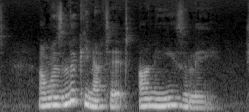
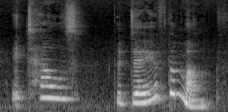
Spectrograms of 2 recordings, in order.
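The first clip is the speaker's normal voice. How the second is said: Alice voice; 12 semitones higher than usual. A narrator's reading.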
